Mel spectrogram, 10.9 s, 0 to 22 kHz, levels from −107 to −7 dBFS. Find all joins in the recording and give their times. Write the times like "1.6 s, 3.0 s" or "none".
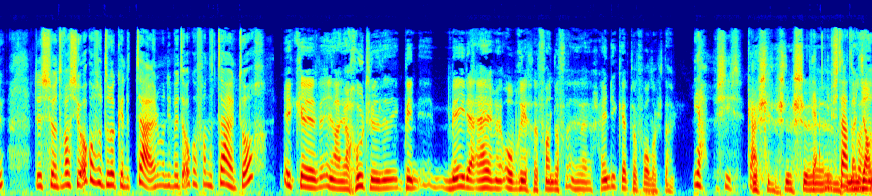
3.4 s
